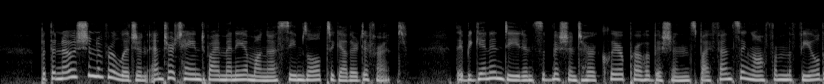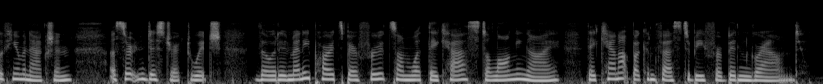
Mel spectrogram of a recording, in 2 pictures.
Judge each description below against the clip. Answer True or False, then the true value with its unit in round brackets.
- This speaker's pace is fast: True (210 wpm)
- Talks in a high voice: True (210 Hz)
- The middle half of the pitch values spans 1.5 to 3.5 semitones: True (3.2 semitones)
